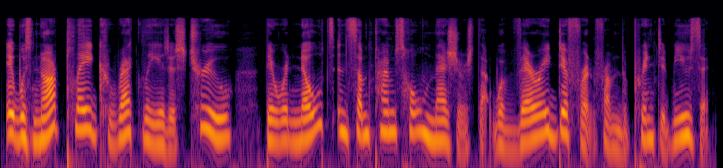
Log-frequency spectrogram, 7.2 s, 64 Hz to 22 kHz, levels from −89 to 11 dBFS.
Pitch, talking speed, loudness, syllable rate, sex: 180 Hz, 190 wpm, -20 LUFS, 6.0 syllables/s, female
